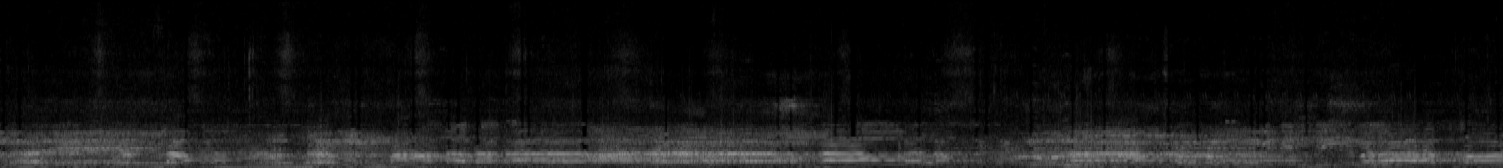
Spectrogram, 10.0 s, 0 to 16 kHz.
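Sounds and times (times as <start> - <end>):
devotional chanting in long notes: 0.0 - 10.0.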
